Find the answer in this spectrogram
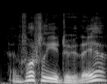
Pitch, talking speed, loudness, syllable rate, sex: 140 Hz, 280 wpm, -16 LUFS, 6.6 syllables/s, male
